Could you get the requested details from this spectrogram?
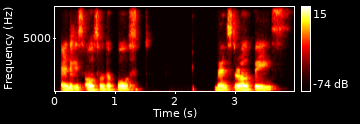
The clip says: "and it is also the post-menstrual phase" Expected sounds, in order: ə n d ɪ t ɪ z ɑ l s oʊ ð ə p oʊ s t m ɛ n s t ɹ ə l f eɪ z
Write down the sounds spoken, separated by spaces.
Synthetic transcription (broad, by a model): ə n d ɪ t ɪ s ɑ l s oʊ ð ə p oʊ s t m ɛ n s t ɹ ə l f eɪ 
